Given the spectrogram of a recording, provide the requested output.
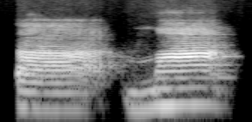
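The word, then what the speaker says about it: Dhammajāla: The second title is called Dhammajala Sutta. Dhamma, D-H-A-M-M-A-J-A-L-A. J-A-A is long pronunciation.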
